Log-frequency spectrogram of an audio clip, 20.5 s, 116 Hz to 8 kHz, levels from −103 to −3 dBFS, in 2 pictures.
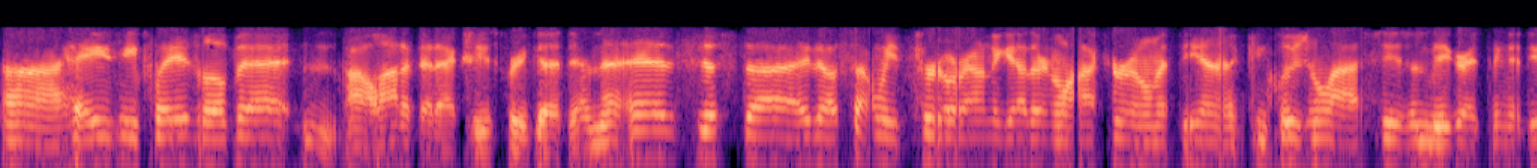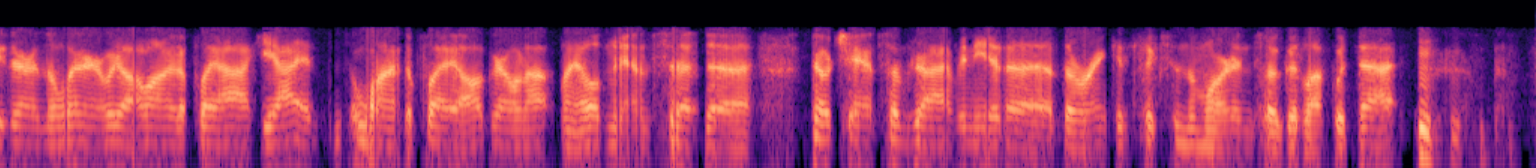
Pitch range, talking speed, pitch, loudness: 120-140 Hz, 250 wpm, 125 Hz, -21 LUFS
